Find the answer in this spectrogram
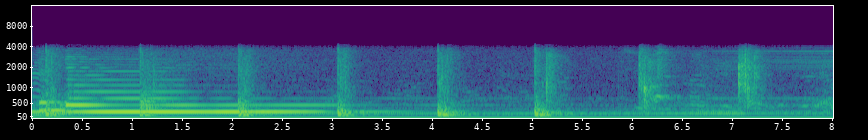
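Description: Live band music: an electric guitar chord held and ringing, loud for about three seconds and then fading, with a sharp hit about once a second throughout.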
